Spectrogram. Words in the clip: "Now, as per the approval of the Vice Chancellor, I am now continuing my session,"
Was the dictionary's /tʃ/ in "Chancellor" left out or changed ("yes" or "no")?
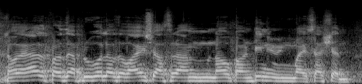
yes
